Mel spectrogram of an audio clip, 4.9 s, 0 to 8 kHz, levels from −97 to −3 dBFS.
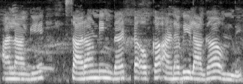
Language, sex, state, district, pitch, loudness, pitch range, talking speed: Telugu, female, Andhra Pradesh, Manyam, 205 Hz, -14 LUFS, 195-230 Hz, 85 wpm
